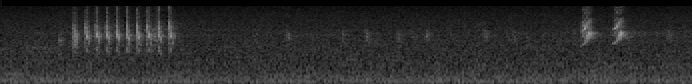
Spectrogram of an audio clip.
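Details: Kolibri ninja sunbird, rare training material: a quick high rattle of about ten notes, a pause with faint ticks, then two loud sharp chirps.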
